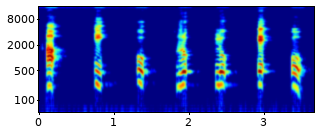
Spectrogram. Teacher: ఇక్కడ ఆ 5 విధాలు ఏంటో ఒకసారి చూస్తే, ఫస్ట్ మనకి హ్రస్వములు, తర్వాత దీర్ఘములు, తర్వాత ఫ్లుతములు, తర్వాత వక్రములు, వక్రతమములు, ఇట్లా ఉంటాయి అన్నమాట. ఇప్పుడు హ్రస్వములు అనుకోండి, ఒక మాత్ర కాలంలో పలకబడతాయి. హ్రస్వములు అంటే ఒక మాత్ర కాలంలో, ఒక మాత్ర కాలం అంటే రెప్ప ఇట్లా మూసి తెరిచే అంతసేపు అనమాట.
